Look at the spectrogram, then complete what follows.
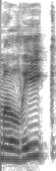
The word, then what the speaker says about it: Malik: I see Malik and Malik rhymes with Meek as well.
